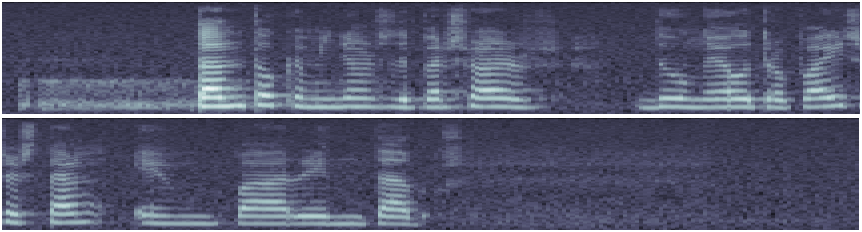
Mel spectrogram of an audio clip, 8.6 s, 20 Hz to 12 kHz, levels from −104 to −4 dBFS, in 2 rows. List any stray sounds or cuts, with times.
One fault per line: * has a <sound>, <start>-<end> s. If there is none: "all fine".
all fine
